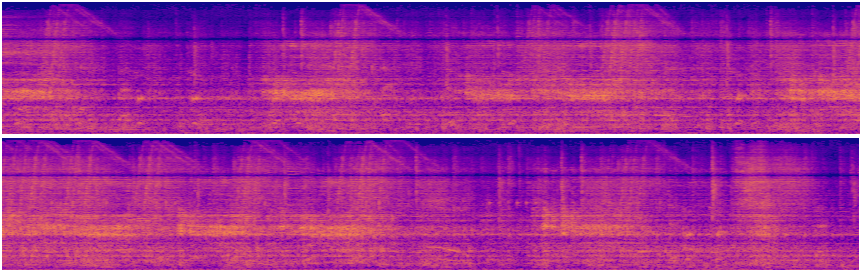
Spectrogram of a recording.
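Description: Video game sound effects whoosh and zap during fighting.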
